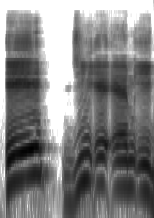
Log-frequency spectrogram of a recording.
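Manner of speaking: each letter drawn out slowly; slow spelling. Shown as a demonstration. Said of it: "spelling out slowly". (अक्षर-अक्षर धीरे-धीरे बोलना)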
